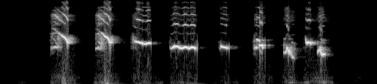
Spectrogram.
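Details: Caged greater green leafbird singing in a training recording. Eight loud, clear whistled notes in quick succession, some steady, some sliding downward, over about three seconds.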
